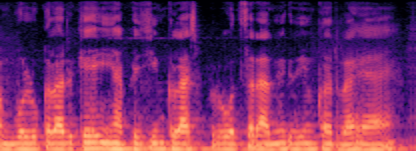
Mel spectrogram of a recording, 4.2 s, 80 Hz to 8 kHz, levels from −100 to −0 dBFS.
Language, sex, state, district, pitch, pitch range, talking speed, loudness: Hindi, male, Chhattisgarh, Raipur, 115 Hz, 115-120 Hz, 245 wpm, -18 LUFS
